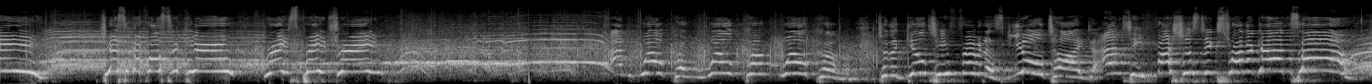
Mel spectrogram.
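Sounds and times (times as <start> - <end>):
crowd cheering with high whoops and yells: 0.0 - 7.1, 13.3 - 13.7
crowd clapping: 0.3 - 9.1, 13.5 - 13.7
speech: 8.4 - 13.6.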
